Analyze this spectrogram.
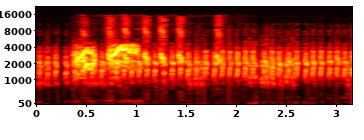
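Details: Sooty-headed bulbul lure recording made to draw in wild birds: rapid, harsh chattering notes in quick succession, with a louder burst of scratchy, rising notes near the start.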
